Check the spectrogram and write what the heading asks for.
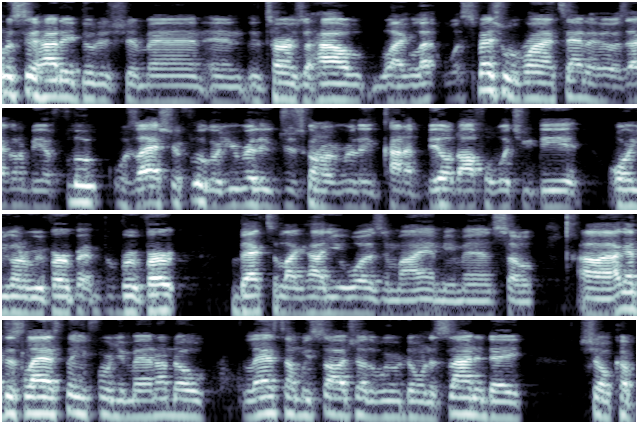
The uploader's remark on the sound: My apologies for any audio issues you throughout this episode.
